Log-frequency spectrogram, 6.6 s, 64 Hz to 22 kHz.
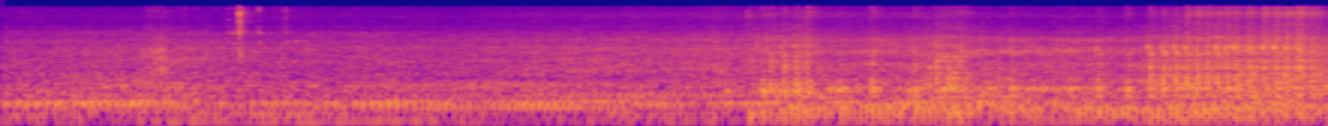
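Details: Yamaha F1ZR two-stroke, stock engine and original ignition, after replacing the old worn-out carburetor (cylinder head unchanged); revs up in clean steps and holds steady, crisp and even with no stumbling or bogging; normal revving after repair.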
